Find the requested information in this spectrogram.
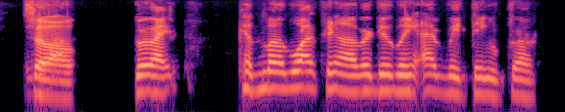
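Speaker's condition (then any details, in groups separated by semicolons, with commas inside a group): Cerebral palsy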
